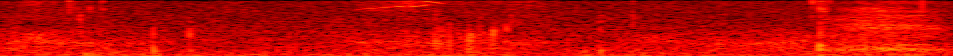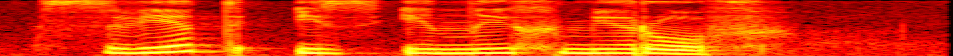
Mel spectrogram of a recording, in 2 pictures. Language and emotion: Russian, neutral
